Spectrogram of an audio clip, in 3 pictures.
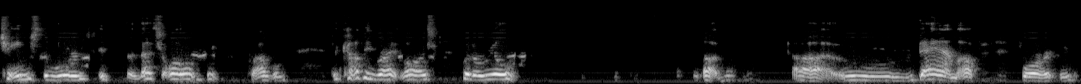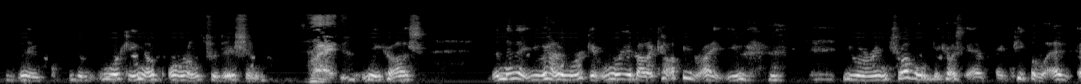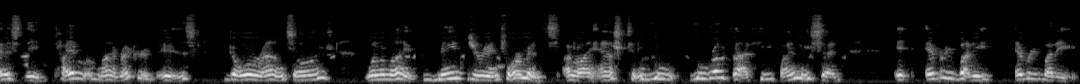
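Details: Elderly former singer who recently lost a vocal cord, not caused by the polio they had in 1948; rough voice, changed from their singing voice; dysphonia after loss of a vocal cord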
